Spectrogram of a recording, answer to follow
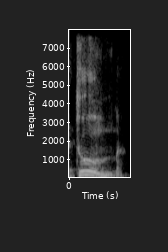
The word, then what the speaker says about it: tomb: Tumba en inglés se dice tomb. Tomb. Como pueden ver, tiene una B al final, pero no se debe pronunciar esa letra.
